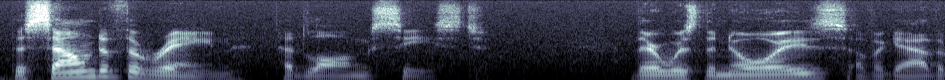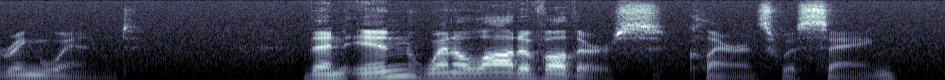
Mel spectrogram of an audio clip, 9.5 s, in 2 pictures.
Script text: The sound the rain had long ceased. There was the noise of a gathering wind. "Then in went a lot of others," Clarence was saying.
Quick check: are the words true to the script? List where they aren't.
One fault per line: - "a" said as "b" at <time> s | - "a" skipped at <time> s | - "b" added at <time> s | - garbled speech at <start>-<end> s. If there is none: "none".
- "of" added at 0.5 s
